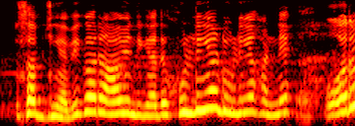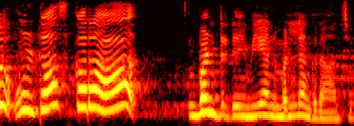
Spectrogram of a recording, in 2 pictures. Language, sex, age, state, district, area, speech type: Dogri, female, 30-45, Jammu and Kashmir, Udhampur, urban, spontaneous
